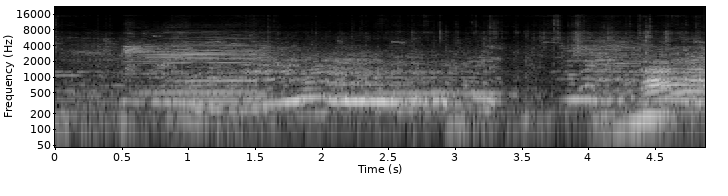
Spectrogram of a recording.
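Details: Cattle at a market in Indonesia where calves and young bulls are traded; overlapping low moos drone under steady crowd noise, with a brief dip and a short higher call near the end.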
